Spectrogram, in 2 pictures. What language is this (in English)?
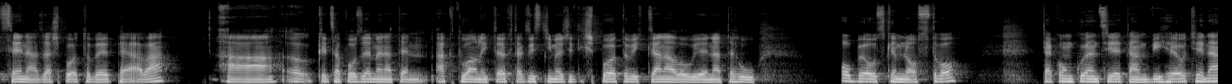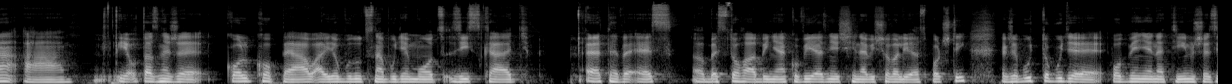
Slovak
